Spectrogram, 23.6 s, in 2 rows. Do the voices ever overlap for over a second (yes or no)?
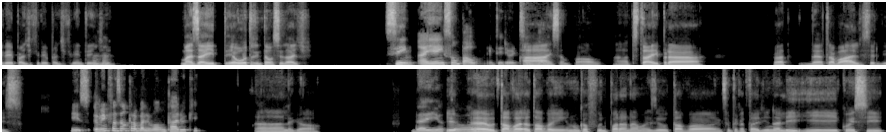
no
